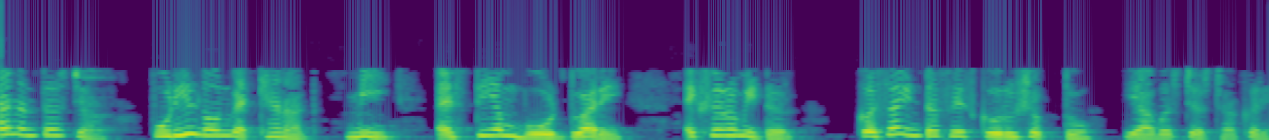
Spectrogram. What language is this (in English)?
Marathi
